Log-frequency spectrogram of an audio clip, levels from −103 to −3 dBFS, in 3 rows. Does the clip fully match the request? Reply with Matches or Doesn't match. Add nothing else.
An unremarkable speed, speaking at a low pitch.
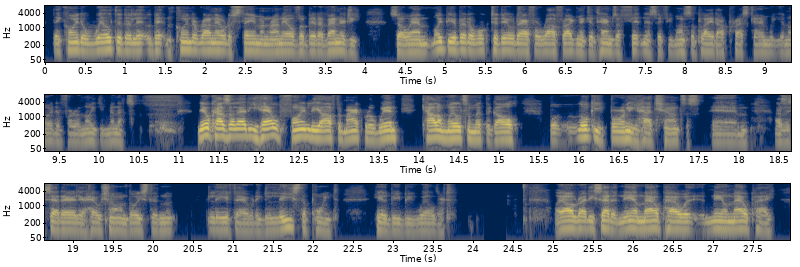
Doesn't match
